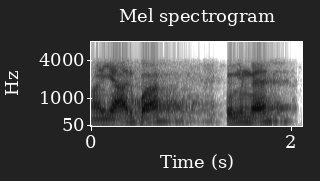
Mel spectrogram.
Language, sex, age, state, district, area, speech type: Tamil, female, 18-30, Tamil Nadu, Cuddalore, rural, conversation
